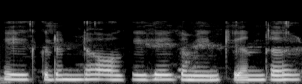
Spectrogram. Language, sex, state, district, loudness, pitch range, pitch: Hindi, female, Himachal Pradesh, Shimla, -14 LUFS, 215-225 Hz, 220 Hz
